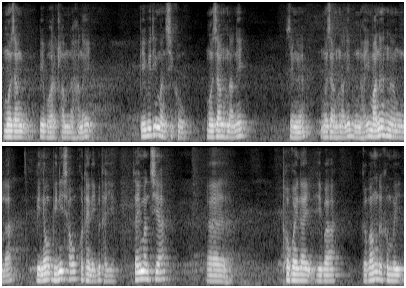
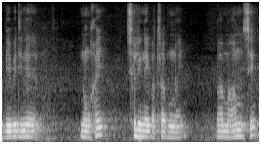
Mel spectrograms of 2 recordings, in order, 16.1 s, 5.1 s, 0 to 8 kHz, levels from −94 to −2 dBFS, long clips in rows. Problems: none marked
